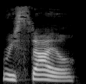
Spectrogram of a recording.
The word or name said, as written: restyle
